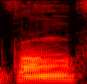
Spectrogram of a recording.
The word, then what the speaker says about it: vont: for the third person plural, for they, you don't have the silent ENT, but a one syllable ONT. En son vont font.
